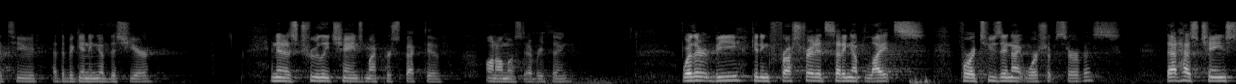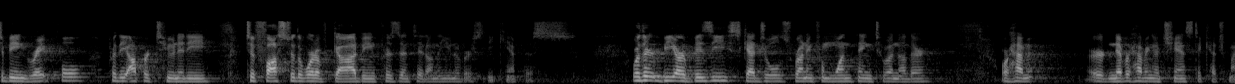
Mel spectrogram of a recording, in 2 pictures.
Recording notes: Preached during Fall Break Mission Trip at First United Methodist Church in Live Oak, FL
